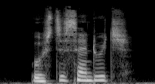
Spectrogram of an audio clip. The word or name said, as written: OSTESANDWICH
